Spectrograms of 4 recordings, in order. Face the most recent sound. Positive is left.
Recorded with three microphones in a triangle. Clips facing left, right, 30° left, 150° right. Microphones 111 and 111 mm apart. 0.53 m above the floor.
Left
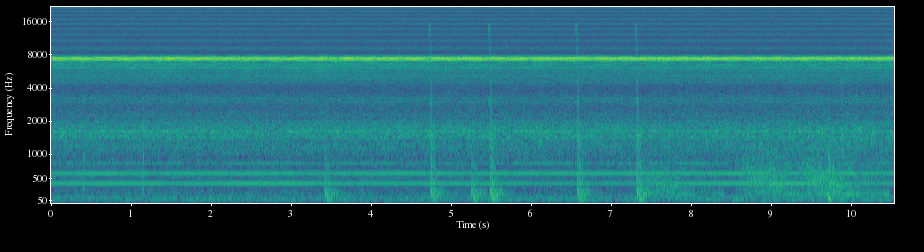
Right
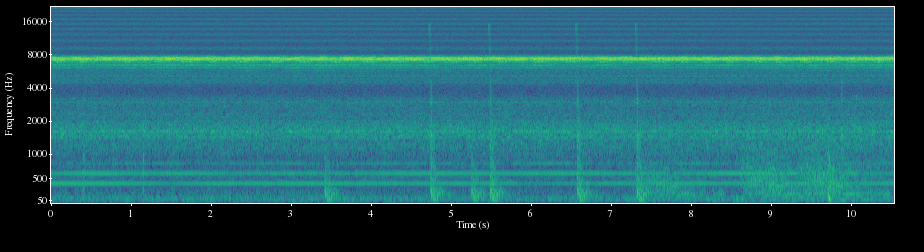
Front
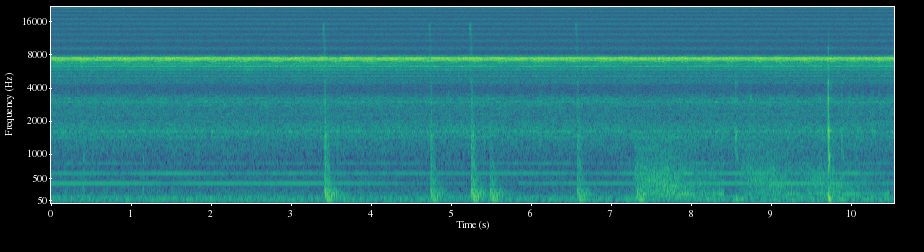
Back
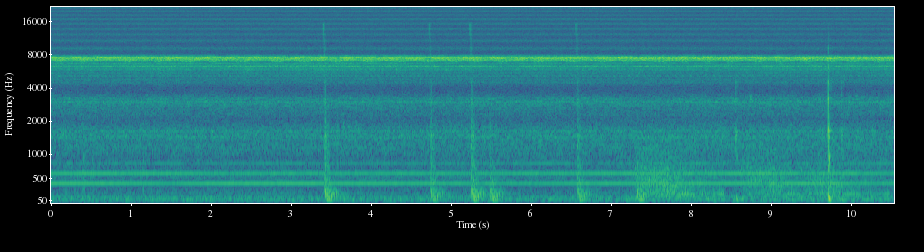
turn(degrees=145)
